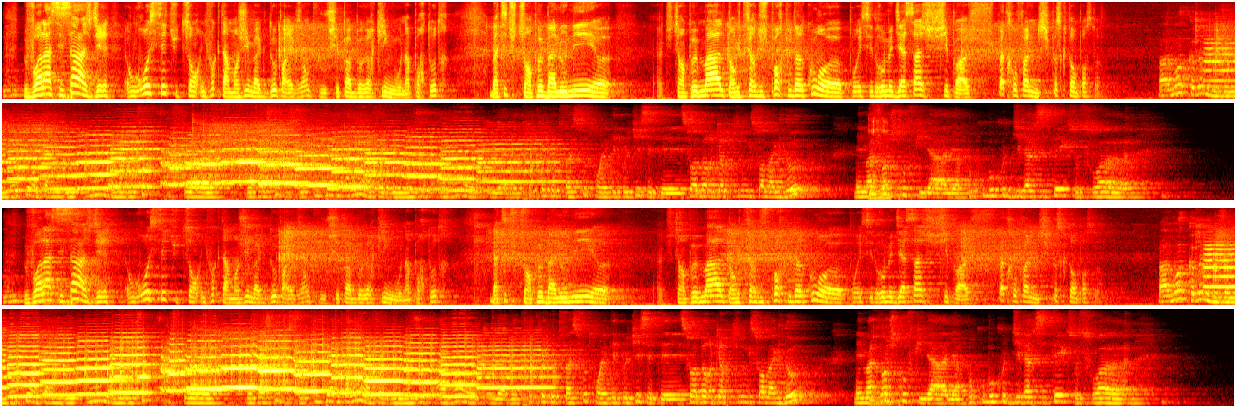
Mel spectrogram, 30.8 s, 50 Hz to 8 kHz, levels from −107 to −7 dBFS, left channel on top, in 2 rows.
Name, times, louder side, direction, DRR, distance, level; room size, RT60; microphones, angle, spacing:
voice 1, 0.3-7.8 8.2-13.7 26.2-26.5, left 8 dB, 75° left, 17 dB, 0.4 m, -27 dB
sound 1, 2.7-20.6, left 3 dB, 45° left, 1.8 m, -44 dB
voice 2, 14.4-18.2 18.4-25.4 26.1-29.9, right 2 dB, 65° right, 1 dB, 1.0 m, -37 dB
Trumpet, 15.0-22.3, right 5 dB, 90° right, 0.9 m, -23 dB
16.0 x 5.7 x 4.8 m, 1.3 s
head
